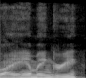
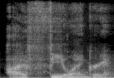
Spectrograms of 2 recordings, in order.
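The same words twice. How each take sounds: First: "am" leaned on as the key word; the identity version, "am" stressed. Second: "feel" stressed, a bit lower and slower; the better wording, stress on "feel". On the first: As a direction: put the weight on "am" in "I am angry". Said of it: "So instead of". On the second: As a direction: lean on "feel" to correct the phrase. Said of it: "that's an important distinction". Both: Shown as a demonstration.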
